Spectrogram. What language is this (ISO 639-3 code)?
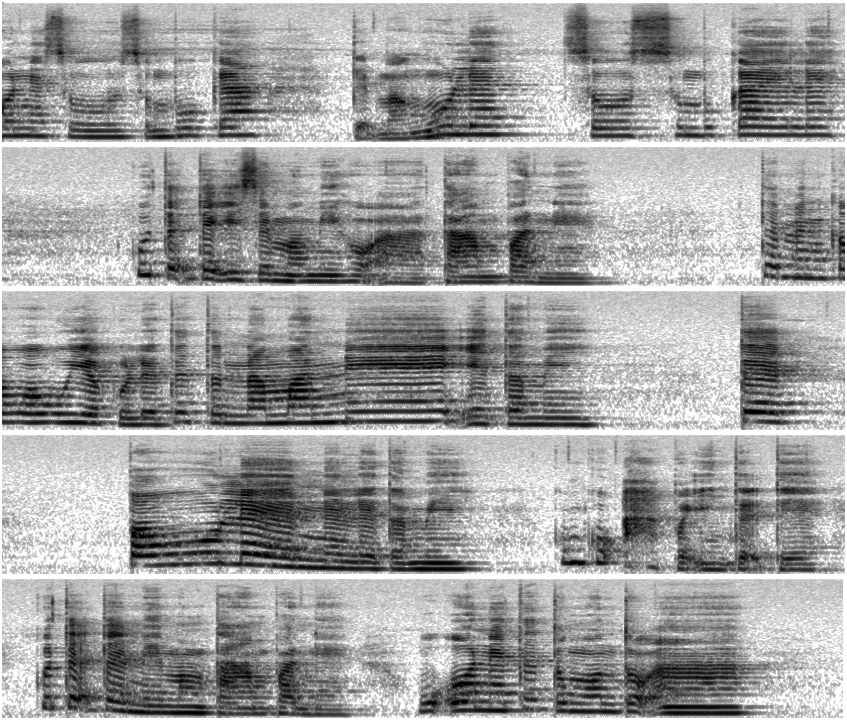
rth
